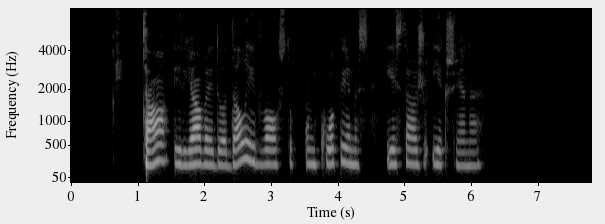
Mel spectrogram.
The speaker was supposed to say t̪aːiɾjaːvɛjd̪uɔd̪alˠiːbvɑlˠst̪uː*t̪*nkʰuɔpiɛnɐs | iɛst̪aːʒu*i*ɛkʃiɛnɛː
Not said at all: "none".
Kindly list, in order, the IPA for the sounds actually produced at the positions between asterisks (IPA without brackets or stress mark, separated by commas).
none, i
